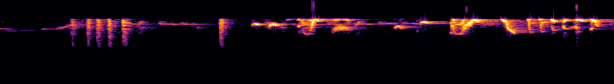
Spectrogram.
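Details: Provoking song of a white-rumped shama, used to raise another shama's excitement: a downslurred whistle, then dense chattering trills, sharp chips and high twittering phrases delivered almost continuously.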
